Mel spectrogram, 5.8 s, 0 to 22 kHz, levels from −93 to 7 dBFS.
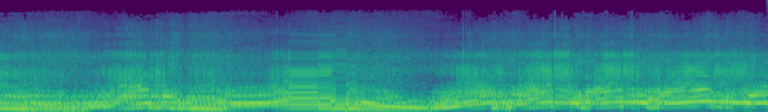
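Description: From 2.15 to 2.71 s the sound turns into a rigid 100 Hz metallic buzz, robotic sound likely from repeating a 10 ms buffer while most incoming audio was skipped.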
